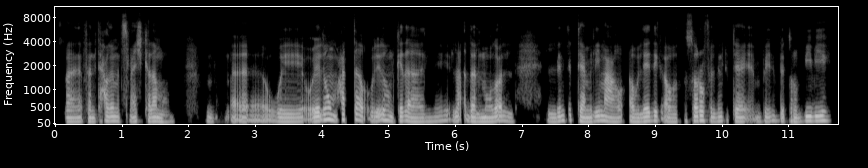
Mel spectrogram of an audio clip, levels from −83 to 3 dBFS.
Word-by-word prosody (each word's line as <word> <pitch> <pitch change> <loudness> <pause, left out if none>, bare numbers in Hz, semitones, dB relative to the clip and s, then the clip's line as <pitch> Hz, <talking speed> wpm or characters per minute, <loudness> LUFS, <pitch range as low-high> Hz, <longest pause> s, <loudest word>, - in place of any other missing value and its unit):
ف - - 0
فأنتِ 105 0 -1
حاولي 120 -1 +2
ما 120 - +1
تسمعيش 110 +2 -4
كلامهم 105 -3 0 0.9
آآ، 135 0 -1
وقولي 110 +2 +1
لهم 155 -1 +3
حتى 150 0 +1
قولي 120 -1 0
لهم 135 -4 +1
كده 110 -4 +1 0.4
لأ 120 - 0
ده 110 - +2
الموضوع 105 +2 +2
ال 115 -5 -2 0.5
اللي 105 +2 0
أنتِ 130 +1 -2
بتعمليه 115 +2 +1
مع 110 -4 +2
أولادِك 115 +4 +2
أو 105 -1 0
التصرف 120 +4 +1
اللي 110 0 -1
أنتِ 120 - -5
ت - - -2 0.3
بت 110 +2 -4
بتربيه 115 +2 0
بيه 125 0 +2
115 Hz, 155 wpm, -25 LUFS, 105-125 Hz, 0.9 s, لهم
